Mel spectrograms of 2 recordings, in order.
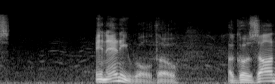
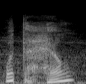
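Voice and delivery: stunned; 8 semitones higher than usual. A narrator's reading. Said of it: "he trailed off".

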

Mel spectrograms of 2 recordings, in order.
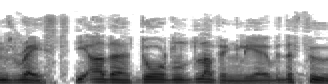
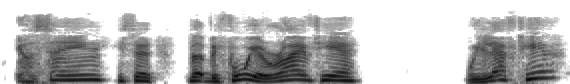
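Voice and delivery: high, louder disbelief; incredulous; 12 semitones higher, 4 dB louder than usual. A narrator's reading. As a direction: spell out the absurdity. Zaphod incredulous.

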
